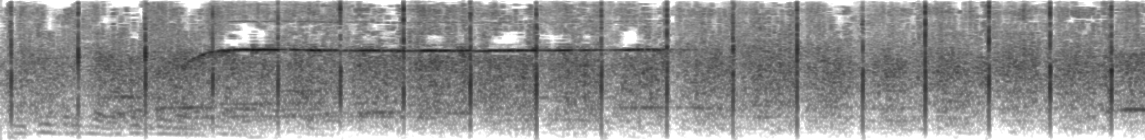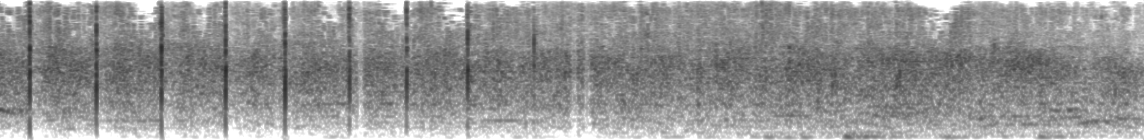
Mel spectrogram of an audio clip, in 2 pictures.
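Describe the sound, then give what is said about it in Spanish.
An audience at an award ceremony applauds steadily for several seconds to welcome a presenter, a dense wash of many hands clapping with a few sharper claps standing out, loud throughout. “Y para presentar este premio, por favor, un fuertísimo aplauso”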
